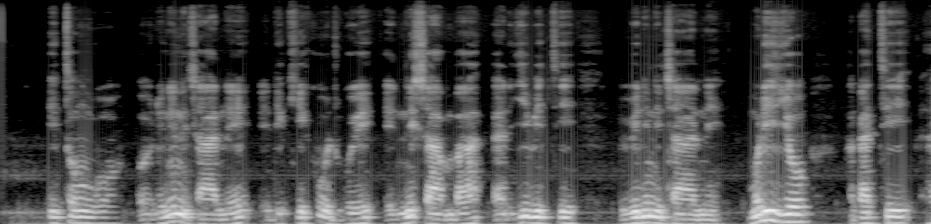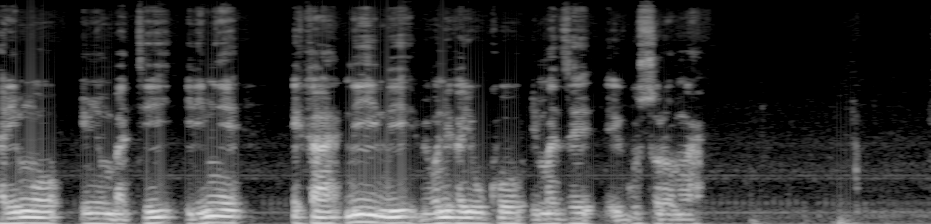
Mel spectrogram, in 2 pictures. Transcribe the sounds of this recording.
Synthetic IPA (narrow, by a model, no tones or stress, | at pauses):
ito̞ːŋɡo̞ | ɾininit͡ʃaːne̞ɾikʰiːkud͡ʒɡwe̞niʃaːmbaɾjiβitʰi | βininit͡ʃaːne̞ | muɾiβjo̞ | haɡatʰihaɾimŋo̞ | imɲuːmbatʰiːɾimɲe̞ː | kʰaniːndiβiβo̞ne̞kajuːkʰo̞imaze̞ɡusoɾomŋa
